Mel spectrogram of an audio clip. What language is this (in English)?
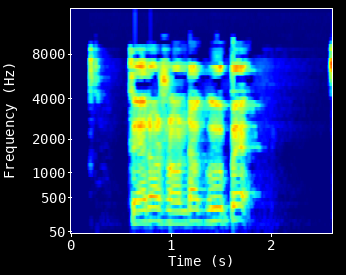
Matsés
